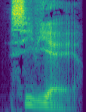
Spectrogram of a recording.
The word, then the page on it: civière: francais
